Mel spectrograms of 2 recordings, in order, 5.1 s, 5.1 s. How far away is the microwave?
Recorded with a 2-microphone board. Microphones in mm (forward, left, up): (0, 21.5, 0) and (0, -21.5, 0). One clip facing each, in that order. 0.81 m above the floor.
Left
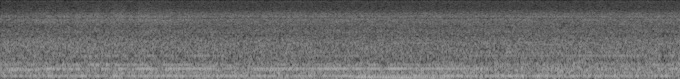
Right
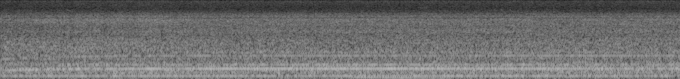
I don't hear a microwave.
